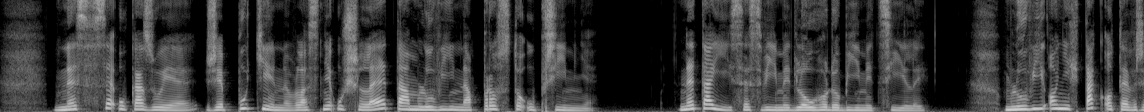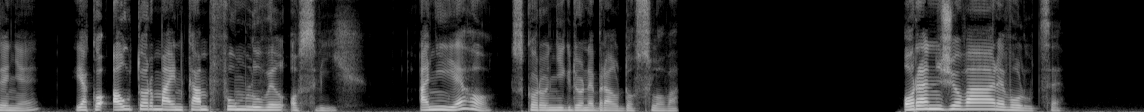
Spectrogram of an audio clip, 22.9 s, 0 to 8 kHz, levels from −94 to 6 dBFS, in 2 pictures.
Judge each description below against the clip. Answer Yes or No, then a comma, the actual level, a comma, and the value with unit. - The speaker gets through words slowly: Yes, slow, 95 wpm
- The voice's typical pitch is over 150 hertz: Yes, medium, 185 Hz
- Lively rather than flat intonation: Yes, wide, 5.9 semitones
